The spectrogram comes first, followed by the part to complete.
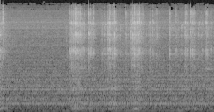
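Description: Small geared DC motor of a two-wheeled self-balancing robot whirring in a few short bursts through the middle, over a steady low hum, as its PID controller drives the wheels back and forth to hold it upright.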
